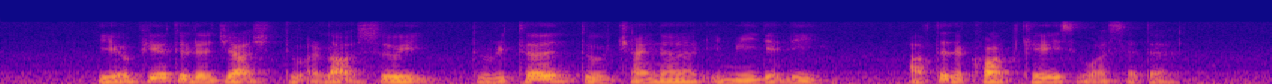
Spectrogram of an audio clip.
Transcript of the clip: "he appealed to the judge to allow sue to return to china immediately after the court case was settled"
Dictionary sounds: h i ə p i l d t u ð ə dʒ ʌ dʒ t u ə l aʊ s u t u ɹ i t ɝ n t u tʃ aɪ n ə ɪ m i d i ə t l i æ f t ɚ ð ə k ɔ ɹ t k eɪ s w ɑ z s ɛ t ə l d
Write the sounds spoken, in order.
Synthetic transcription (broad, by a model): h i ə p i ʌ d t u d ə dʒ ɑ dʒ t u ə l aʊ s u t u ɹ i t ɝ n t u tʃ aɪ n ə ɪ m i d i ə t l i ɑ f t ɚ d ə k ɔ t k eɪ s w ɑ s s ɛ t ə d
